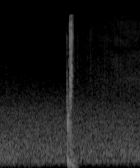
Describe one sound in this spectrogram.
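A match strikes and flares briefly.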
